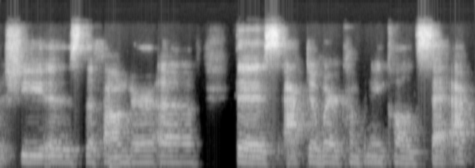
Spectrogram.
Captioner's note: none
